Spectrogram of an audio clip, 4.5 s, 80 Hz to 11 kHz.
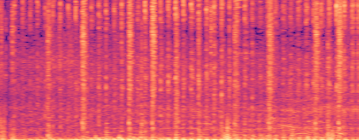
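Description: Polaris 570 ATV's single-cylinder four-stroke engine running steadily as the quad rides along, a loud low throbbing rumble.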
